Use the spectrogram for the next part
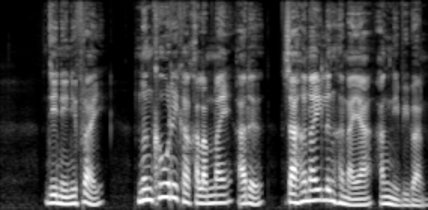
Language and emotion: Bodo, neutral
